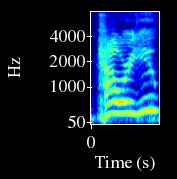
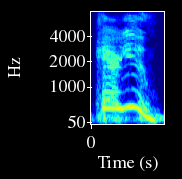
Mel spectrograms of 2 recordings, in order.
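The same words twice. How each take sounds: First: Said in the usual way. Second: "How are you?" run together into "hair-you", much higher; higher, Natchez accent, "How are you?" said as "hair-you". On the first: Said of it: "That's one word". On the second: Shown as a demonstration. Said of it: "You combine hair, like hair, H A I R, and just the letter U".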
